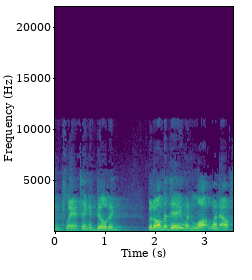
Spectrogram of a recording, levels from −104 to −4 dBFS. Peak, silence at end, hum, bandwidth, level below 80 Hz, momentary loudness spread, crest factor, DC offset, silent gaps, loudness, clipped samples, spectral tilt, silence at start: -10 dBFS; 0 s; none; 11 kHz; -58 dBFS; 9 LU; 16 dB; under 0.1%; none; -26 LUFS; under 0.1%; -6.5 dB/octave; 0 s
